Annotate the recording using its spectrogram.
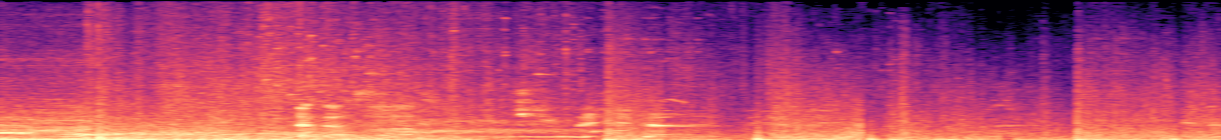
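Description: A car crashes with a loud metal smash.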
